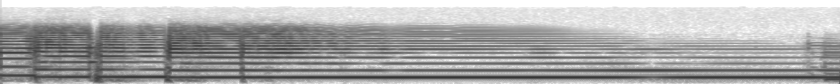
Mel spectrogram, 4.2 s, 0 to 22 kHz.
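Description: Distorted electric guitar (Ibanez RG370DX with Seymour Duncan Distortion Mayhem pickups) played through a Wampler Tumnus Deluxe overdrive set for high gain into a Blackstar amp's clean channel. It plays a quick run of four picked notes, then holds a single note that sustains for nearly three seconds, its brightness fading as it rings.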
